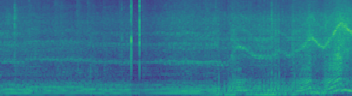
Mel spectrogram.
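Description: Loud Aprilia superbike engine revving up close, a steady low roar that climbs into sharp rising and falling revs in the second half, with no talk over it.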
